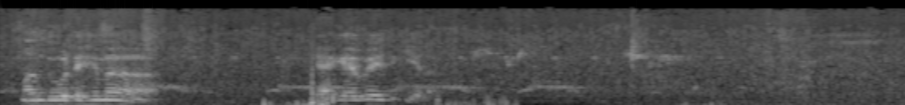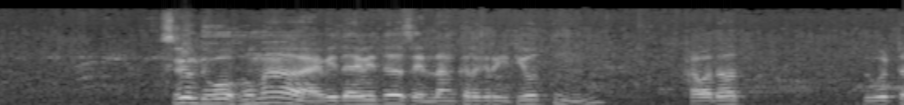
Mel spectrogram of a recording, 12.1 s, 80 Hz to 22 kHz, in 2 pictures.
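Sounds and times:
bird low arching call: 0.0s - 7.6s.

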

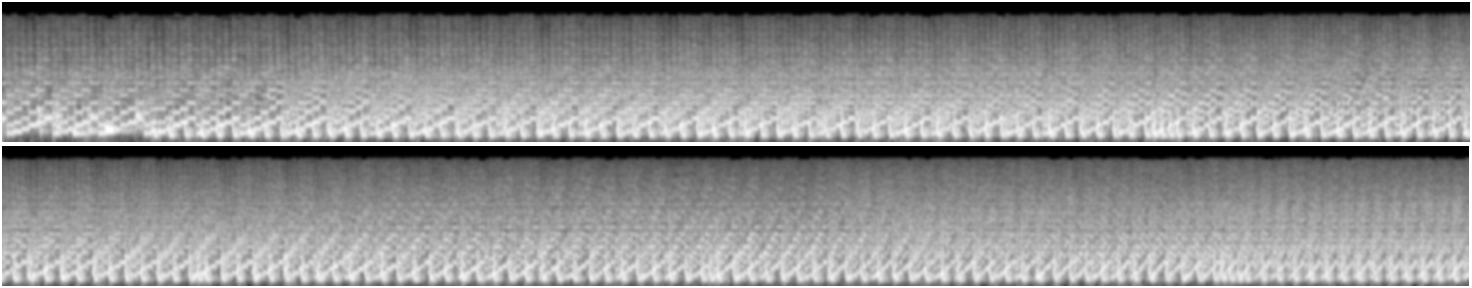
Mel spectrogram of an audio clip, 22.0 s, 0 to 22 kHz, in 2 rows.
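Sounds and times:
minimal techno synth pulse: 0.0s - 22.0s.

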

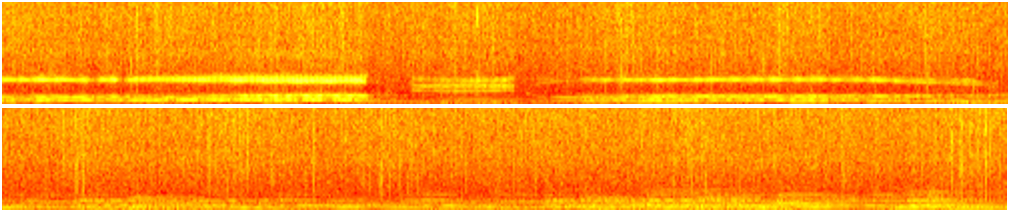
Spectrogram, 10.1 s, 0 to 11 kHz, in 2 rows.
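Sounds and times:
gramophone record hiss and crackle: 0.0s - 10.0s
grand piano playing: 0.0s - 10.0s.

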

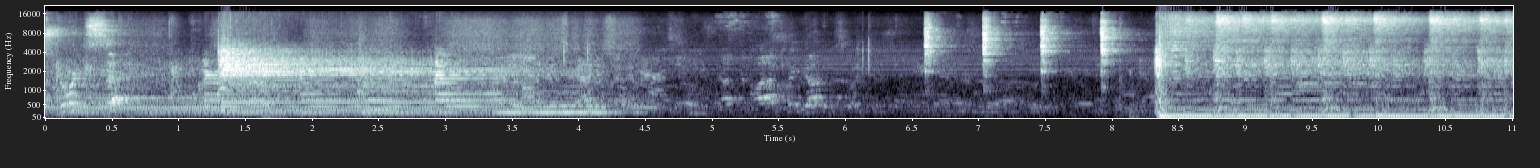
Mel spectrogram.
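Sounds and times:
electric guitar chord ringing: 0.0s - 4.7s.

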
